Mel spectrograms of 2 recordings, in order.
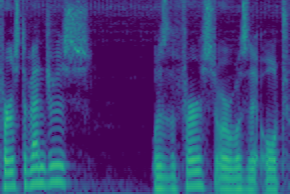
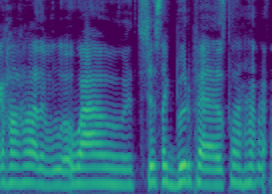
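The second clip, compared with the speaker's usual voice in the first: mock flippant laugh; 4 semitones higher than usual. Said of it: "you're just like".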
